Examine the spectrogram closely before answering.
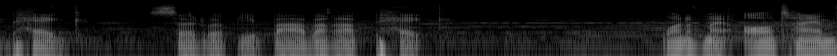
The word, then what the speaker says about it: Barbara: in many European countries if you wanted to pronounce it German you could say babaja and her surname is Peg so it would be Barbara Peg one of my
